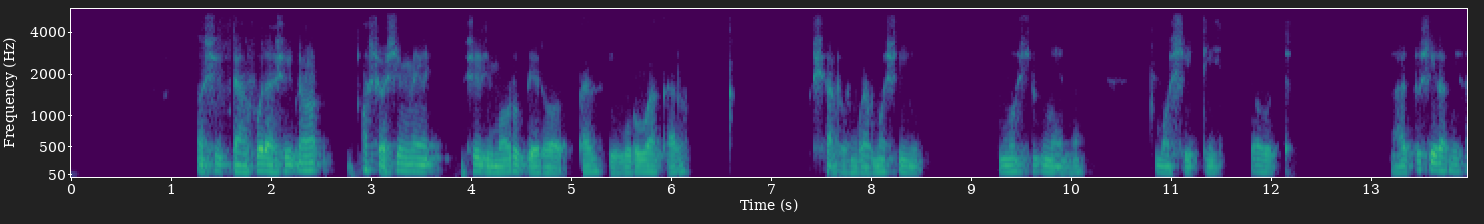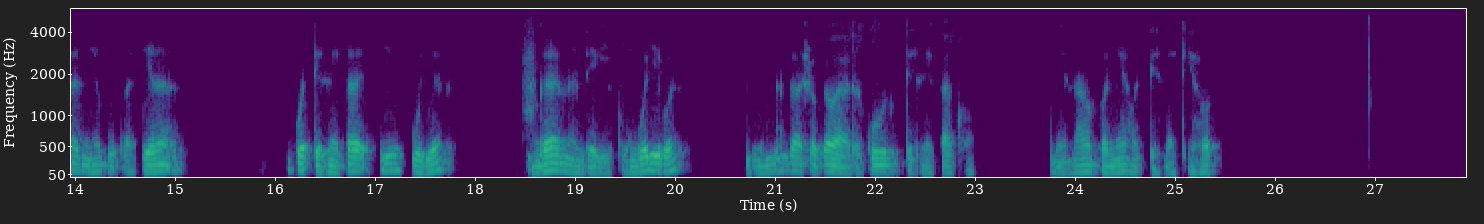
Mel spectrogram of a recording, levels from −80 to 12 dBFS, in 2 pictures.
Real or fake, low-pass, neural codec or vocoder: fake; 5.4 kHz; codec, 16 kHz, 2 kbps, FunCodec, trained on Chinese and English, 25 frames a second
